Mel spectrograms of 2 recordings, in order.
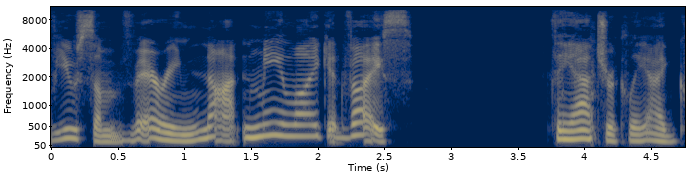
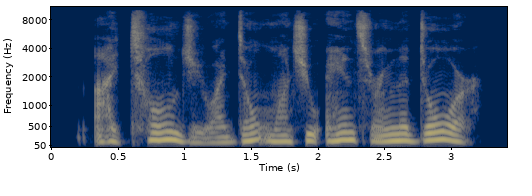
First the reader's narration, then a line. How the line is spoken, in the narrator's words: he growled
